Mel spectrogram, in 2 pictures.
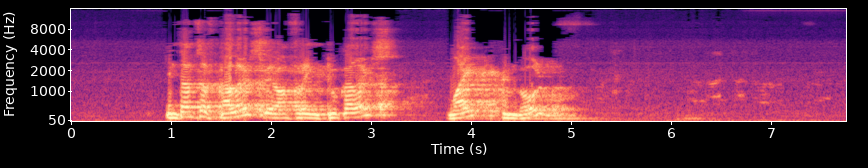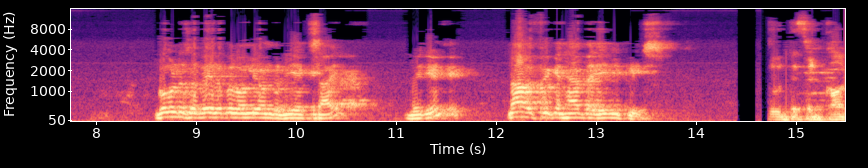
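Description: A middle-aged man speaks through a microphone in a large hall, presenting with animation.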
